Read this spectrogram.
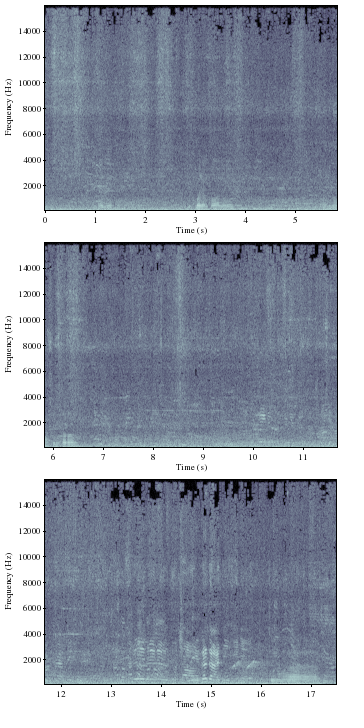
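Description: Men and women chatter nearby in a busy outdoor crowd.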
